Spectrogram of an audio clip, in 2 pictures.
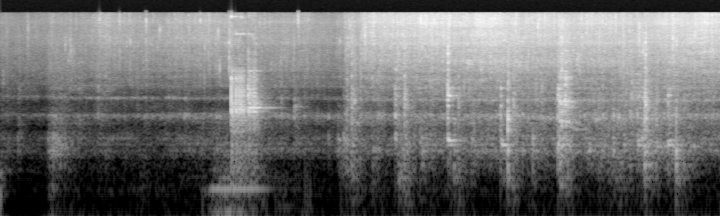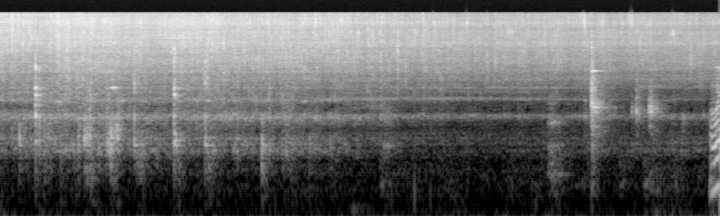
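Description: Chopped onion frying in hot oil in a pressure cooker. After a brief knock about three seconds in, the oil sizzles loudly from about four seconds on, with the irregular scrape and tap of a spatula stirring the onion against the pot.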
